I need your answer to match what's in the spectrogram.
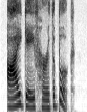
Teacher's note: Stressing her emphasizes who received it. Her, not someone else.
